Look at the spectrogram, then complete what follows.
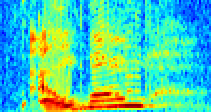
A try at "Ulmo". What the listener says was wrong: Almost. Replace the E with a U.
